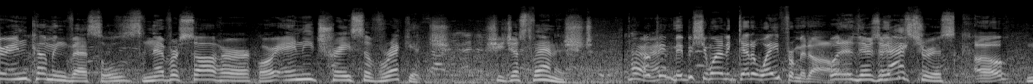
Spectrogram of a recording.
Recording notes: Live at Los Angeles Comic-Con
